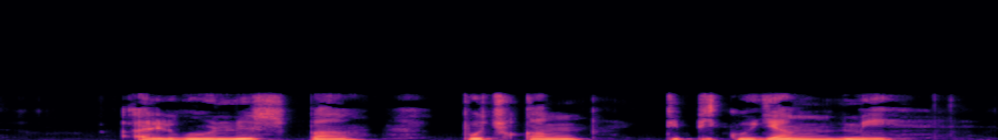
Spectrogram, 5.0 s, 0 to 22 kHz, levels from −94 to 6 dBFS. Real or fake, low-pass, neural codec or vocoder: fake; 7.2 kHz; codec, 16 kHz, 4 kbps, X-Codec, WavLM features, trained on Multilingual LibriSpeech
